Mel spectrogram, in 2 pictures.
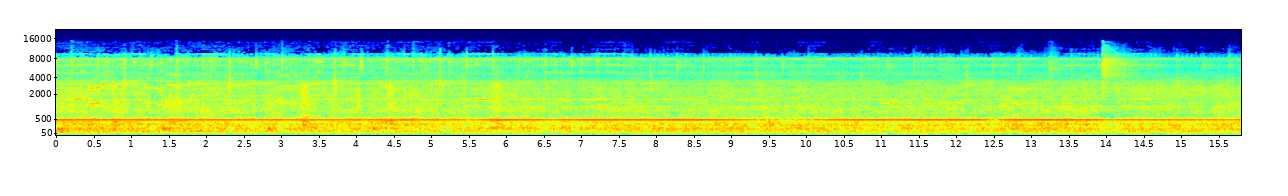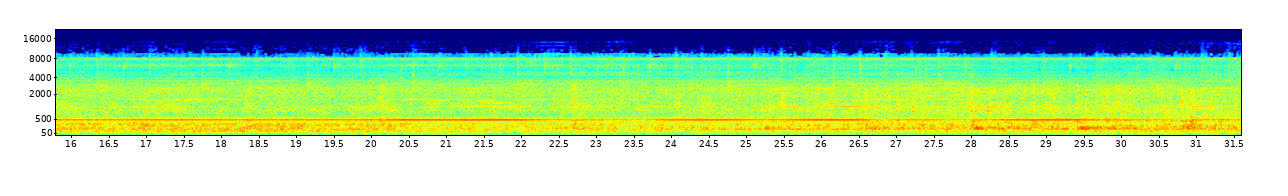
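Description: L-fold dispenser napkin paper machine with two-colour printing running at speed: a steady mechanical clatter with a constant whine over it, and a single sharp tick about halfway through.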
